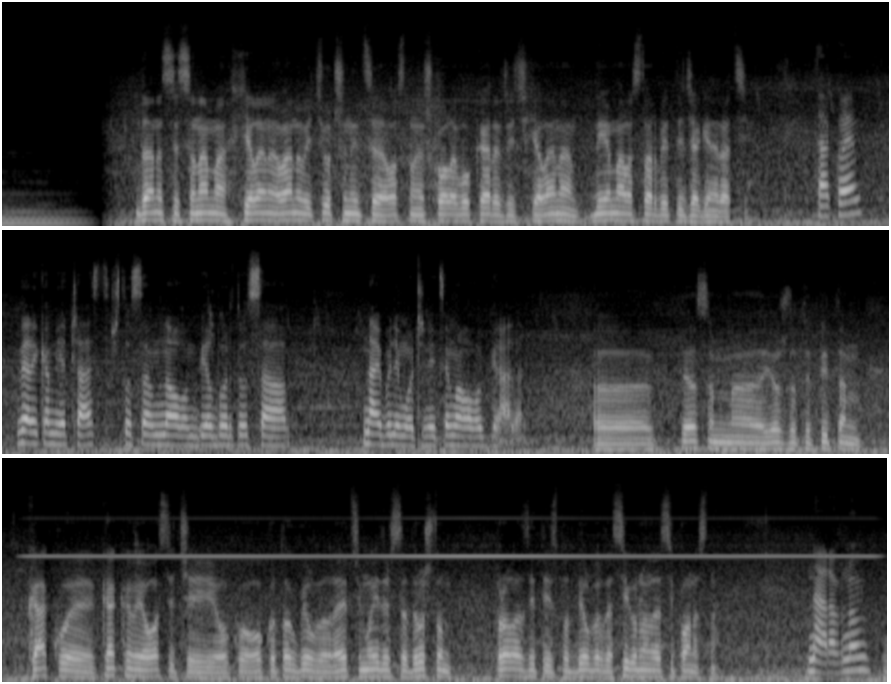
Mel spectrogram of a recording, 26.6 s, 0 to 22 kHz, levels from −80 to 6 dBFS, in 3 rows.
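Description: A feedback whistle runs from 17.84 s to the end of the clip at 26.6 s: a thin, steady tone at 3.6 kHz sitting roughly 15 dB beneath the main sound and swelling and fading slowly in level. The likely cause is an acoustic loop between a loudspeaker and the microphone held just at the edge of instability, so that one frequency keeps ringing without building into a full howl.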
